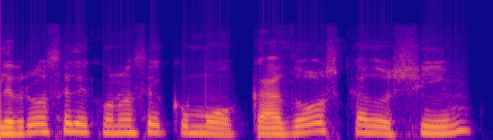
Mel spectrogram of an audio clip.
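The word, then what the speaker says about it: קדוש: La palabra santo en el hebreo se pronuncia kadosh, que quiere decir separado, consagrado y dedicado.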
